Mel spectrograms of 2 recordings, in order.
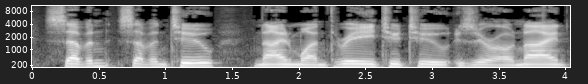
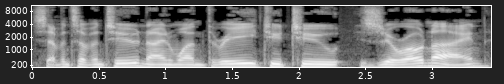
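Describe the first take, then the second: First: It is said slowly. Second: It is said at normal speed.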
